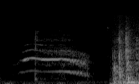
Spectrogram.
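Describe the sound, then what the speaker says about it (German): A cat in a detective adventure video game gives a single clear, drawn-out meow lasting about half a second, close and alone, followed by a burst of broad mechanical noise. "Ach so, das war die Katze, die wir gehört haben, als wir verkleinert waren."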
